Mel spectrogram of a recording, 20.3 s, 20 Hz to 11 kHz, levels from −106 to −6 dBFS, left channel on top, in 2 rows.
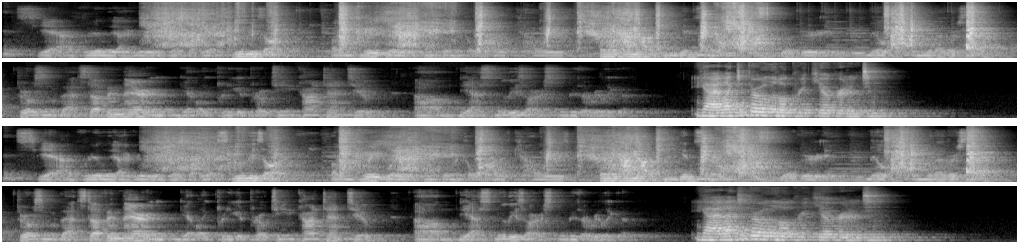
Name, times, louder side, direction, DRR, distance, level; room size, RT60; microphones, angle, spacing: voice 1, 0.2-2.9 3.3-8.3 8.6-9.9 10.3-13.9 14.3-16.4, right 2 dB, 35° right, 8 dB, 0.6 m, -33 dB
sound 1, 1.4-2.8 3.3-4.8 5.4-5.5 5.7-6.6 7.0-7.7 8.8-9.1 9.6-9.7, left 4 dB, 20° left, 0.5 m, -25 dB
sound 2, 2.0-10.0, left 2 dB, 70° left, 1.7 m, -45 dB
voice 2, 17.1-18.9, left 1 dB, 55° left, 4 dB, 1.0 m, -25 dB
7.6 x 7.2 x 3.7 m, 1.1 s
head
